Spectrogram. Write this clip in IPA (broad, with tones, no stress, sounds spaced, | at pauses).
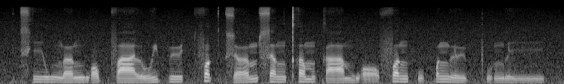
t͡sʰ iː˧ w ŋ œː˨˧ ŋ w ɔː˨˥ p̚ f aː˨ l uː˨˥ j p yː˧ t̚ f ɐ˥ k̚ t͡s œː˨˥ m s ɐ˥ ŋ t̪ʰ ɐ˥ m k aː˨˧ m w ɔː˨˩ f ɐ˥ ŋ kʷ ɐ˨˥ p̚ ɐ˥ ŋ l yː˨ p̚ kʷ ɐ˨˧ ŋ l iː˨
